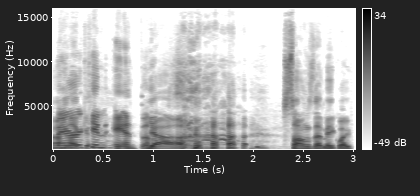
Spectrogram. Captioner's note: laughs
